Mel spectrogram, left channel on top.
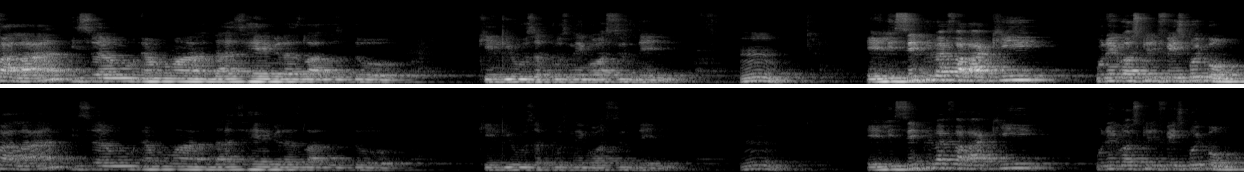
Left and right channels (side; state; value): right; quieter; 13.1 dB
